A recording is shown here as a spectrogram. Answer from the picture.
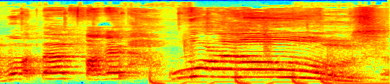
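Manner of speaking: very high, very slow mocking squeal; mocking onlooker. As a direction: drag it out high, as a disgusted passer-by. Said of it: "People might look at these and go".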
